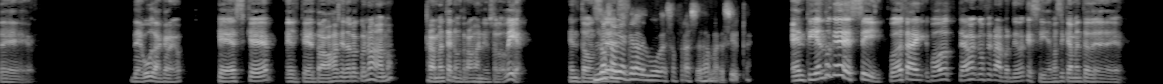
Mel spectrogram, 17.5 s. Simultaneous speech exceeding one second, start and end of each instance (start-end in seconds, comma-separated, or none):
none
